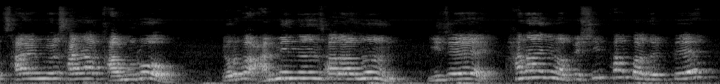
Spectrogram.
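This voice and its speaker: A man's voice: extremely high pitch, a little hiss or hum. A male pastor delivering an emphatic sermon, calling out to the congregation again and again and acting out quoted voices. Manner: emphatic, repeats "여러분" often, acts out quoted voices. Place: church sanctuary. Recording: echoey sanctuary, mic at a distance.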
